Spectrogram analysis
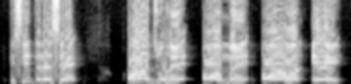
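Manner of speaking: अ and ए drawn out slowly, each vowel held apart; slow vowel demo. Shown as a demonstration. Teacher slowly sounding out vowels for students. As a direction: stretch अ and ए slowly so students hear the difference. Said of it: "इसको भी करके देखिएगा".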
